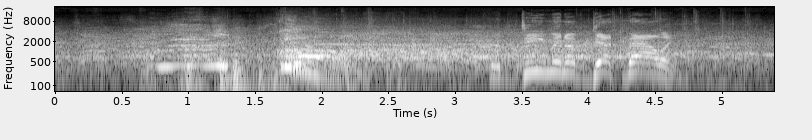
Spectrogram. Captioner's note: fighters grunting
